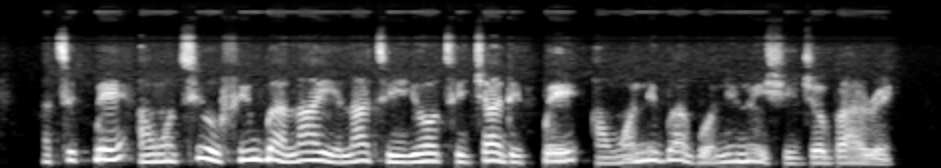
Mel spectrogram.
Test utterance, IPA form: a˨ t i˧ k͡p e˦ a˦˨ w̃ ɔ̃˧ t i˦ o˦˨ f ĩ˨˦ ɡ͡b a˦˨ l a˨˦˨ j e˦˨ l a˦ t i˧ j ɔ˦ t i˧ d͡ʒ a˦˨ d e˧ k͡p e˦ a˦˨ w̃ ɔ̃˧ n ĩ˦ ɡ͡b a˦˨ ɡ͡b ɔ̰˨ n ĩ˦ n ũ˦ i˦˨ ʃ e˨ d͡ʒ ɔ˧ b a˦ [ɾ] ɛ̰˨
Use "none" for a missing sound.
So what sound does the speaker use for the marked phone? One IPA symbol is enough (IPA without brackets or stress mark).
ɾ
